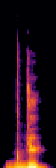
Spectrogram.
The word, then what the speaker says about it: du: después Lu pues hacemos du Okay Cuidado con la pronunciación u u u Okay haces la boca como una O y al mismo tiempo pronuncias una I Okay du DU Okay Vale pues ya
